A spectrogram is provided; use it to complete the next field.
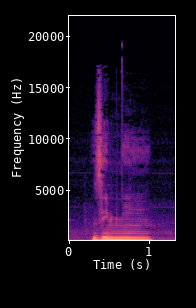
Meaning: winter (related to the season)
- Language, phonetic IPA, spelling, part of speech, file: Czech, [ˈzɪmɲiː], zimní, adjective, Cs-zimní.ogg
